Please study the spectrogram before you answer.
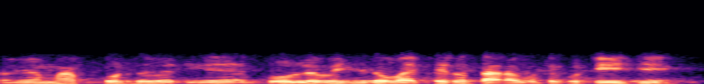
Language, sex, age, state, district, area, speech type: Odia, male, 18-30, Odisha, Sambalpur, rural, conversation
